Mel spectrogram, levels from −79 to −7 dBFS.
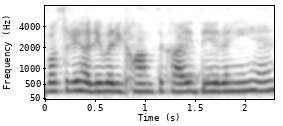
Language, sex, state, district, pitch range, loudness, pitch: Hindi, female, Jharkhand, Sahebganj, 265-280 Hz, -28 LUFS, 270 Hz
